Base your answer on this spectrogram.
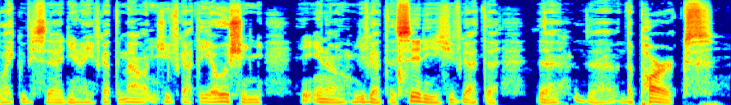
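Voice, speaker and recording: Somewhat breathy and fairly low in pitch, a man with an American accent talks at a moderate pace with fairly even intonation, in a dry, close sound with no echo. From US West Coast, San Francisco Bay Area. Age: 60s. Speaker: musician. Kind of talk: casual chat.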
